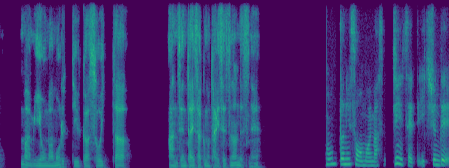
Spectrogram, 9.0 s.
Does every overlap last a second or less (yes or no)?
yes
